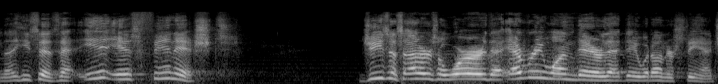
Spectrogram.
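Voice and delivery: high, loud preacher's proclamation; preaching. Acted. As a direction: preach it out with rising force. Preaches at full force.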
